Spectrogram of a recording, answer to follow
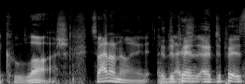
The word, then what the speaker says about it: Kulash: to pronounce a parent I get asked all the time if it's pronounced goulash or cool ash and I'm like I don't know Oh but I'm told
